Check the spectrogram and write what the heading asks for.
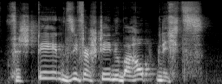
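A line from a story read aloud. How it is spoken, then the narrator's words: Angry hiss. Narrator (German): faucht Dr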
